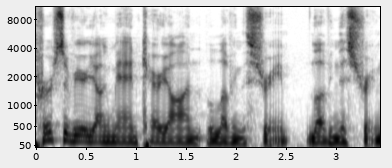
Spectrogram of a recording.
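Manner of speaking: plain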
